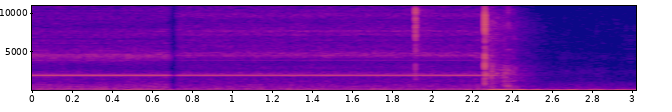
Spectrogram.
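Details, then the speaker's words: Dryer bimetal thermal switch (dryer won't heat) being reset by light pin pressure, then tripped again: a quiet room with a faint electrical whine, then a couple of sharp small clicks as the switch snaps. "Again, a very, very, very light touch, and you can see, if you can already hear, I've already tripped or reset it, but just by pushing in."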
